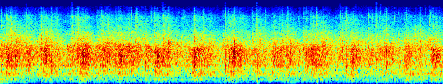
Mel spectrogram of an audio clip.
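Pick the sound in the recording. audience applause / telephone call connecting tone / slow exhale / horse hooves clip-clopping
audience applause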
